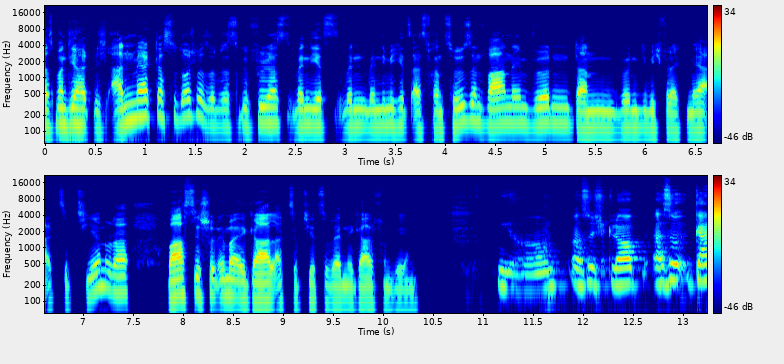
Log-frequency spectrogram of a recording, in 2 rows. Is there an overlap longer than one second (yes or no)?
no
